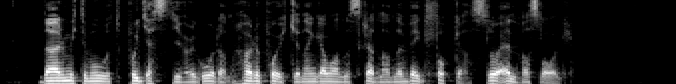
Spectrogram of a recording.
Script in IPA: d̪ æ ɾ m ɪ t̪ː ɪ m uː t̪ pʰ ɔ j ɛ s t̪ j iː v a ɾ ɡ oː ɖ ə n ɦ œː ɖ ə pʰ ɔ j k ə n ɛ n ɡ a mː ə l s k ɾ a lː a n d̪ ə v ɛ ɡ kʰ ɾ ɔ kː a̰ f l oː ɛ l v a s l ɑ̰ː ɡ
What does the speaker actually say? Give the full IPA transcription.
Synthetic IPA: d̪ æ ɾ m ɪ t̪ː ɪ m uː t̪ pʰ ɔ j ɛ s t̪ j iː v a ɾ ɡ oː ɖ ə n ɦ œː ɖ ə pʰ ɔ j k ə n ɛ n ɡ a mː a l s k ɾ ɛ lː a n d̪ ə v ɛ ɡ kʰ l ɔ kː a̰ s l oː ɛ l v a s l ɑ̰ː ɡ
